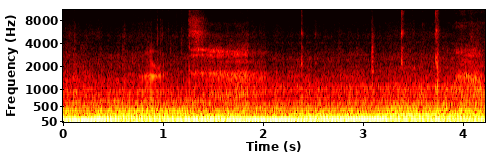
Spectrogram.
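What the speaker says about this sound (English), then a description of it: "Now we're gonna do the 90-point turn out of the garage." A Lamborghini Diablo creeps out of a garage during a tight multi-point turn, its engine a loud, close, steady low idle rumble with small clicks and brief higher squeaks over it.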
